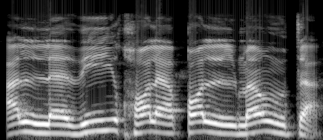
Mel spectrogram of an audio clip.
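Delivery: slow, drawn-out Arabic recitation; Quran recitation. Shown as a demonstration. Quran teacher modelling the verse for learners, slow measured recitation. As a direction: recite it slowly, holding the long vowels. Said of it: "এখান থেকে আমরা পড়লাম".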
